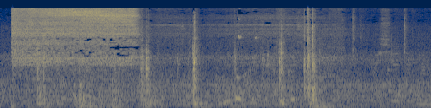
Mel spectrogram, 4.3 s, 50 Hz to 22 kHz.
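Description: A sudden burst of compressed-air hiss from the 117 series electric train's pneumatic system, about a second and a half long, followed by a few sharp knocks and clunks.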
